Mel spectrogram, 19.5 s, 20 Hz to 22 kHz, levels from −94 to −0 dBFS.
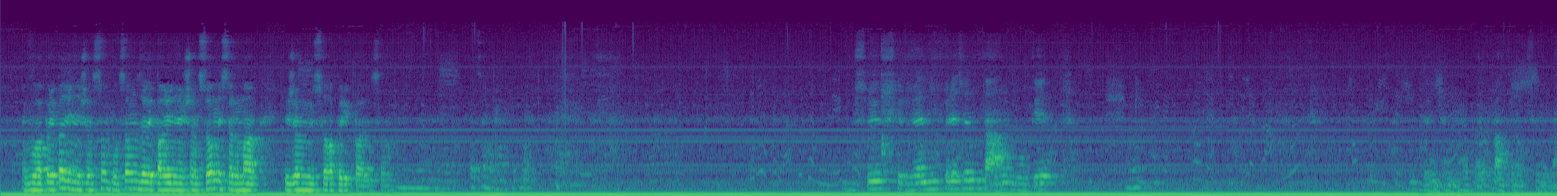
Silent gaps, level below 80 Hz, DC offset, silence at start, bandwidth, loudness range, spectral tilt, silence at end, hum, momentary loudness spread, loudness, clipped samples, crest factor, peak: none; -30 dBFS; under 0.1%; 0 s; 7.2 kHz; 9 LU; -8.5 dB/octave; 0 s; 50 Hz at -30 dBFS; 10 LU; -29 LUFS; under 0.1%; 18 dB; -8 dBFS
